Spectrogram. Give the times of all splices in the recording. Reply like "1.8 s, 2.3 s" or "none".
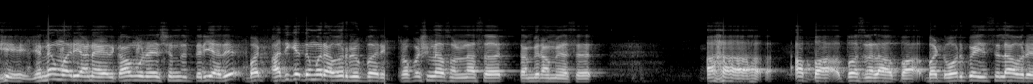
3.8 s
